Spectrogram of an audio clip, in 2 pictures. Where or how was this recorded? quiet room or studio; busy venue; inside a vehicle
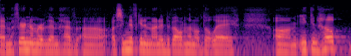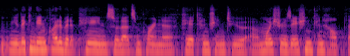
busy venue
